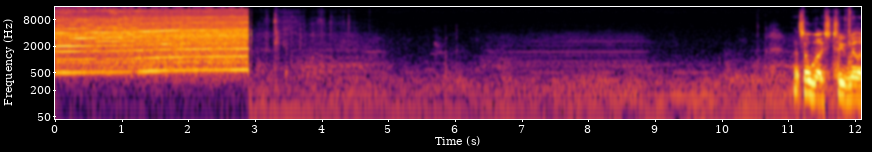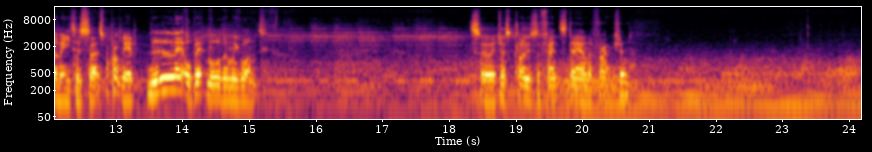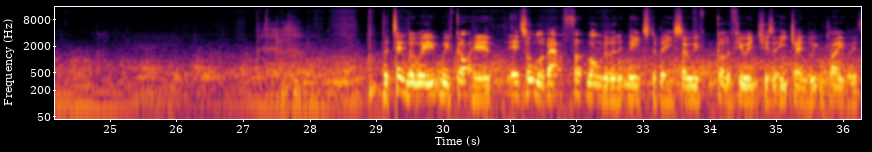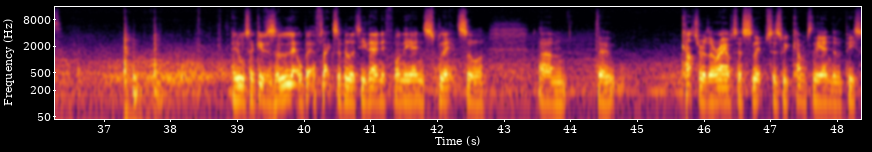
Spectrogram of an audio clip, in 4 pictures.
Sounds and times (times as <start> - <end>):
Speech: 11.1 - 15.4, 18.3 - 20.8, 29.1 - 36.4, 38.9 - 42.8, 43.5 - 44.7, 45.7 - 48.3.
